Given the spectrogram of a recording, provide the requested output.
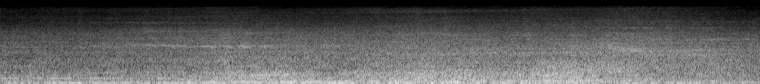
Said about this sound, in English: Yeah, I have to pay to get in there, and train is ready to go to, let's see, Albuquerque, New Mexico. They're closing the doors now, and they're on the way.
